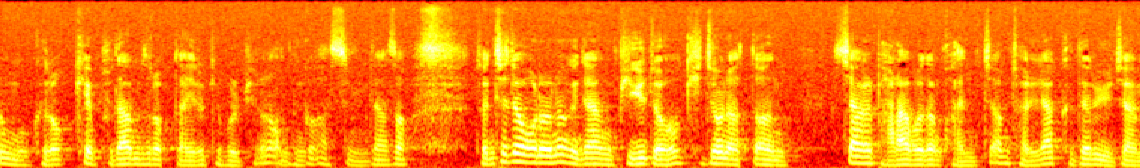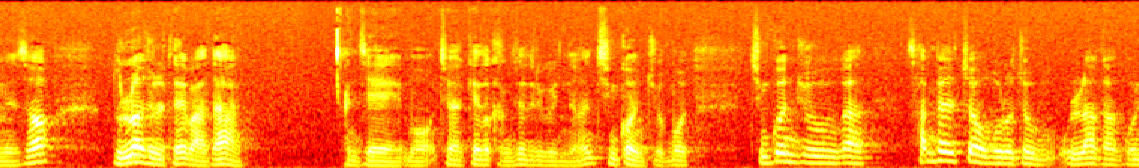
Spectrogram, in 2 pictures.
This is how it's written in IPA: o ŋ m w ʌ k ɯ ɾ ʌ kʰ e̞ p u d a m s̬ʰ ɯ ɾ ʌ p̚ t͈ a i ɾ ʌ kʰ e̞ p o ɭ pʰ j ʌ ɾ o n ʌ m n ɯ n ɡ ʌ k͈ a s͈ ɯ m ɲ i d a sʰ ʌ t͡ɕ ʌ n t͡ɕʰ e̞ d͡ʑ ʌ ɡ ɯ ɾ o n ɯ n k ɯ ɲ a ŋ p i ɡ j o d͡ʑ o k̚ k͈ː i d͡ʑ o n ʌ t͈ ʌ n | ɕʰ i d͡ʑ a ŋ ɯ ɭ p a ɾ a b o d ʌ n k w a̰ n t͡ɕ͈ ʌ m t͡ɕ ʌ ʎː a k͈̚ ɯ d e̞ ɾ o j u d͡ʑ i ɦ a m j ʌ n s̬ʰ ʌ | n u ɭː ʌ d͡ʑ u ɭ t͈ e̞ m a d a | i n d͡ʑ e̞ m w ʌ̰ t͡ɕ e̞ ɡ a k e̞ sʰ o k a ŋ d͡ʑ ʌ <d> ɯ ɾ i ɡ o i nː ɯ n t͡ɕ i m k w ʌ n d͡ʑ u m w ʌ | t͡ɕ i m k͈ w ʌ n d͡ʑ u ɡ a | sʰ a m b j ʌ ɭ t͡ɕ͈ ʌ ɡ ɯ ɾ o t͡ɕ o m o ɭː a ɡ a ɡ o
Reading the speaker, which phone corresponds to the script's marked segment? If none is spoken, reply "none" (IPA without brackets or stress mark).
d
